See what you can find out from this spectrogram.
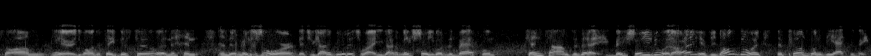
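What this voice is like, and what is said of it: Mock doctor giving patient instructions. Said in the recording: “You sound like one of them doctors, like you in a hospital ... You sound like a doctor when you talk.”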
